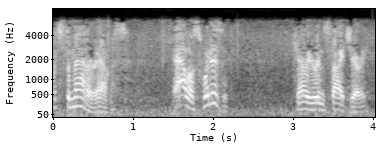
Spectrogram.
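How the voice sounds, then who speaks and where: An earnest, tender man in love, direct and insistent, mid-pitched. The 1930s radio recording is dull and faintly hissy. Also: wildly swooping pitch, brisk. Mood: concerned. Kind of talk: 1930s radio drama acting.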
